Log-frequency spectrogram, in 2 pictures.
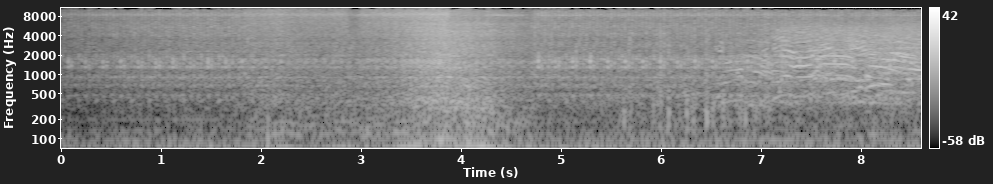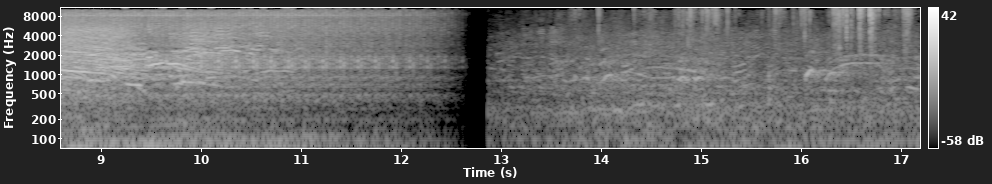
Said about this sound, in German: Wir sind gleich da. Nur noch 10 Minuten. Der Bus fährt in den Innenhof von Burg Borkenstein.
